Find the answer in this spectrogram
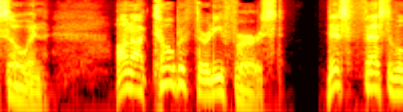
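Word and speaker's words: Samhain: northern France they celebrated a festival called Sinn pronounced seen on October 31st this festival marked the end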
